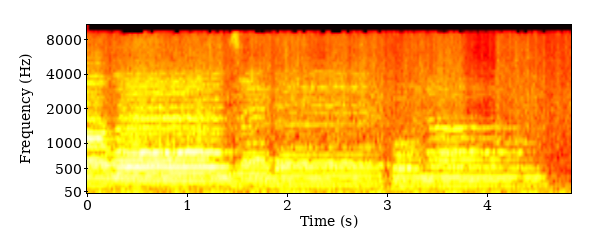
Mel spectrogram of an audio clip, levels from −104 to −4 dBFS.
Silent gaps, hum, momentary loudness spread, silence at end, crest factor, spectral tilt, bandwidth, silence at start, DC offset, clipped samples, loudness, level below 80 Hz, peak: none; none; 13 LU; 0 s; 16 dB; -4 dB/octave; 9.6 kHz; 0 s; under 0.1%; under 0.1%; -15 LUFS; -36 dBFS; 0 dBFS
